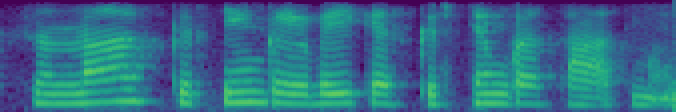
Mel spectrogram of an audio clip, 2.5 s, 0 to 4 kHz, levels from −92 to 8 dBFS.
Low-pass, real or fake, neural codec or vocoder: 3.6 kHz; fake; codec, 16 kHz, 6 kbps, DAC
